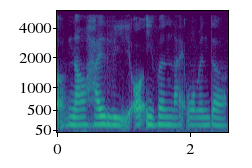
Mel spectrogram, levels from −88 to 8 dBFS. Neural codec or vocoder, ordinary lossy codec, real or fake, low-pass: codec, 16 kHz, 1 kbps, X-Codec, HuBERT features, trained on LibriSpeech; AAC, 48 kbps; fake; 5.4 kHz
